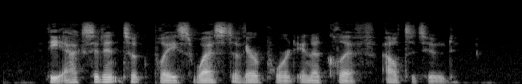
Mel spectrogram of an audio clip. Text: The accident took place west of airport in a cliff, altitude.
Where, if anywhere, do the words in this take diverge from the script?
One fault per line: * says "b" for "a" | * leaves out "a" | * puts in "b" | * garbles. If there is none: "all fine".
all fine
